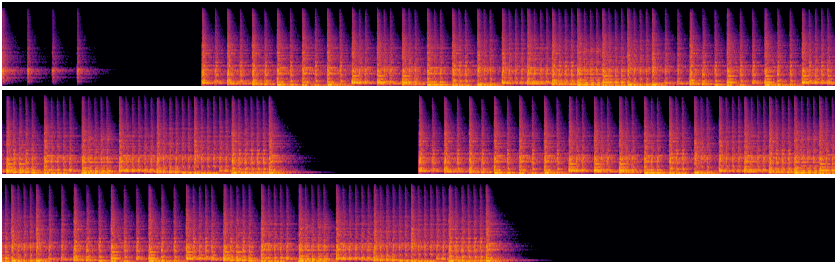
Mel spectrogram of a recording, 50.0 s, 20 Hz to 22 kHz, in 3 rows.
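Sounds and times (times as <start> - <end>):
intermediate drum paradiddles as drumline warmups: 0.0 - 1.8, 4.0 - 22.4, 25.0 - 43.5.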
